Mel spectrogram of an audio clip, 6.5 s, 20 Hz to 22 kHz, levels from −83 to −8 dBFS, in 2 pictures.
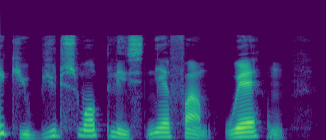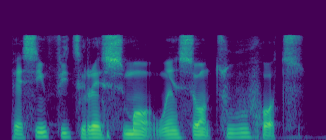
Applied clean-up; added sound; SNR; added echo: none; none; none; none.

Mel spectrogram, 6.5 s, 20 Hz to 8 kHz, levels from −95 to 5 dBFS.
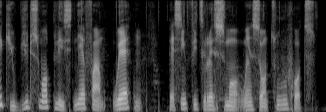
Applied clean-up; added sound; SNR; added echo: neural mask model RNNoise.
